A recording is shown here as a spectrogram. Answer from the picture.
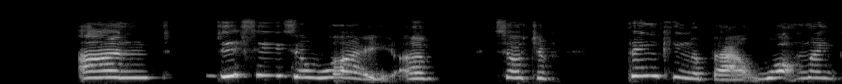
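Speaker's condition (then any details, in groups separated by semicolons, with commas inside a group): Cerebral palsy; from birth, affects limbs and neck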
